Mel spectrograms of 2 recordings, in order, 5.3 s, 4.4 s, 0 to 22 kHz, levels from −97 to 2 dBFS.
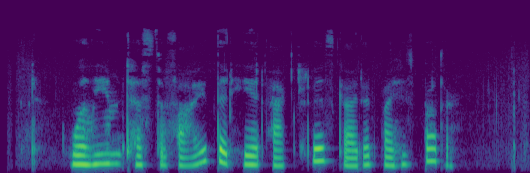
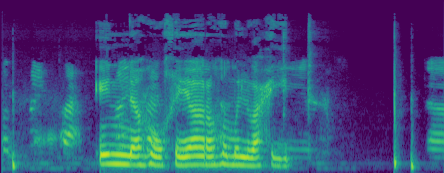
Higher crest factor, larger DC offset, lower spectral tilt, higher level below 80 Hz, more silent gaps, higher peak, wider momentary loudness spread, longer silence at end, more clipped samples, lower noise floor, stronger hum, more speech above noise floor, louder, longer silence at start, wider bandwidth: first, 20 dB vs 14 dB; neither; first, -9 dB/octave vs -6.5 dB/octave; second, -80 dBFS vs -64 dBFS; neither; second, -8 dBFS vs -2 dBFS; second, 10 LU vs 17 LU; first, 0.75 s vs 0 s; neither; first, -70 dBFS vs -66 dBFS; neither; second, 42 dB vs 52 dB; second, -28 LUFS vs -15 LUFS; first, 0.35 s vs 0.05 s; second, 9.6 kHz vs 15 kHz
